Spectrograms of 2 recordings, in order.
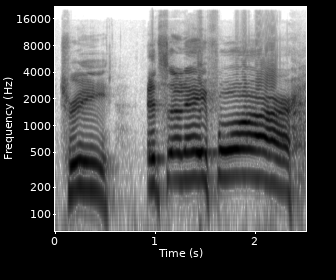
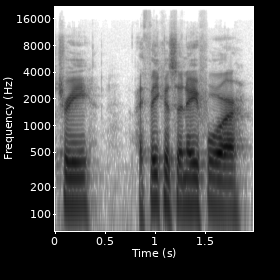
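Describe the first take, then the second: First: Much higher, louder, slow triumphant cry; stretched-out excited call, voice jumping way up; excited shout. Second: Said in the usual way. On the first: Retold or imitated. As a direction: yell it out, thrilled at the news.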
